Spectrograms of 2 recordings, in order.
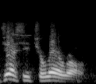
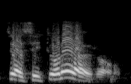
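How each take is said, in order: First: The name is said with an American accent. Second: The name is said with an Italian accent.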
